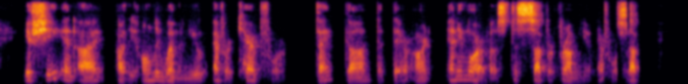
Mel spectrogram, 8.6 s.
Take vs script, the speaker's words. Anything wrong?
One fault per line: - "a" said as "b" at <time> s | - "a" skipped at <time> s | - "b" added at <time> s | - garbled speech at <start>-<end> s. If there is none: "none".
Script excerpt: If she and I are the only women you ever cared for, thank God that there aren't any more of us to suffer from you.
- garbled speech at 7.5-8.0 s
